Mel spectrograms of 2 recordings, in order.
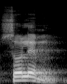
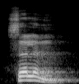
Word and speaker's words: solemn: অন a certain সোলেম ওকেজেন, সোলেম উচ্চারণ লক্ষ্য করো, সোলেম, এন উইল রিমেন সাইলেন্ট, সোলেম ওকেজেন, সোলেম।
